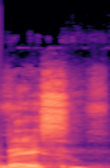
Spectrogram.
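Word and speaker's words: ב: different pronunciation will be this one the base. And if it has the dogish, it has a definite b sound. If the base does not have a dogish, then it's going to have a v.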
